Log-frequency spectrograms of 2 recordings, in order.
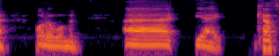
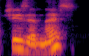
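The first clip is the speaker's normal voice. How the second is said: ordinary talk, nothing marked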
